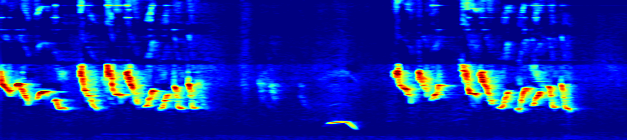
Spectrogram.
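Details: A year-old captive-bred white-eye delivers two bursts of quick, piercing, jumbled chirps about two seconds each, separated by a lone lower downward-slurred whistle.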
